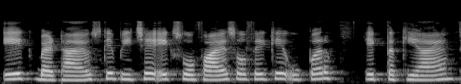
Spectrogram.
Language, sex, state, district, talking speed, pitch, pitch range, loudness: Hindi, female, Uttar Pradesh, Shamli, 180 wpm, 235 Hz, 220-250 Hz, -18 LUFS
